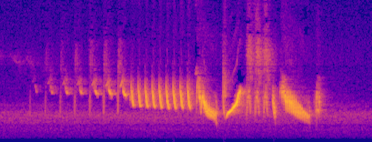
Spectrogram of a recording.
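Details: Common chaffinch delivers one crisp song phrase, opening with soft chips that accelerate into a rapid trill and close with a downward-slurred flourish, heard clearly with little background noise.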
